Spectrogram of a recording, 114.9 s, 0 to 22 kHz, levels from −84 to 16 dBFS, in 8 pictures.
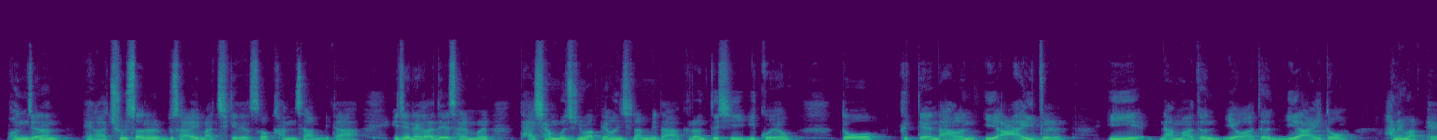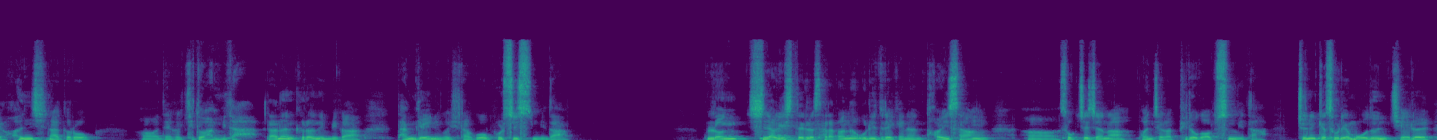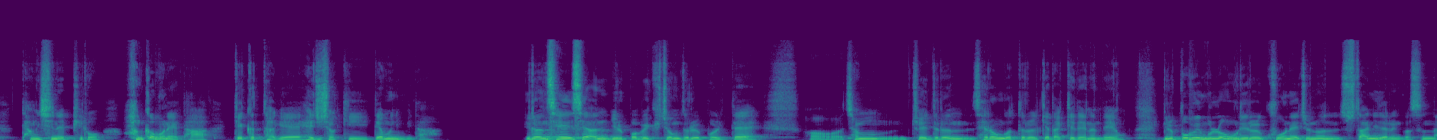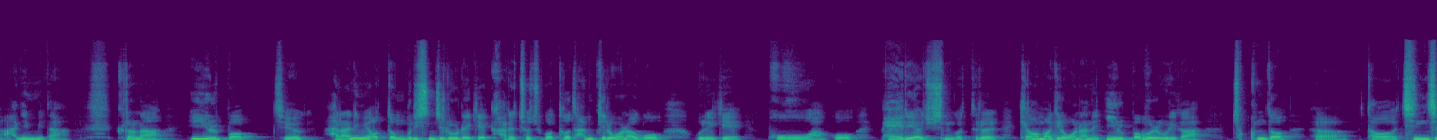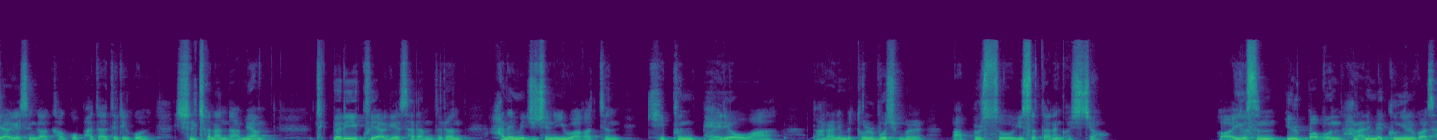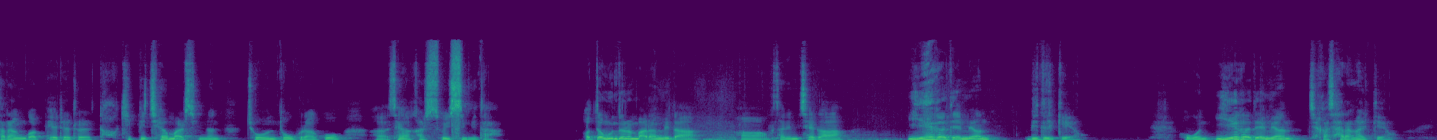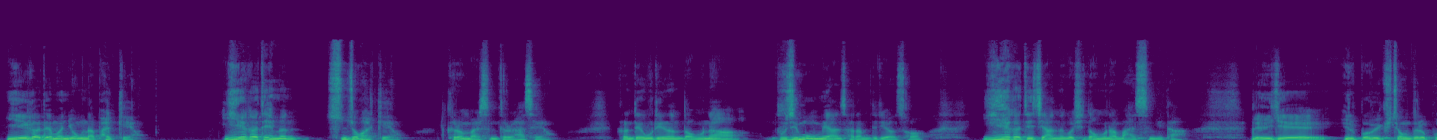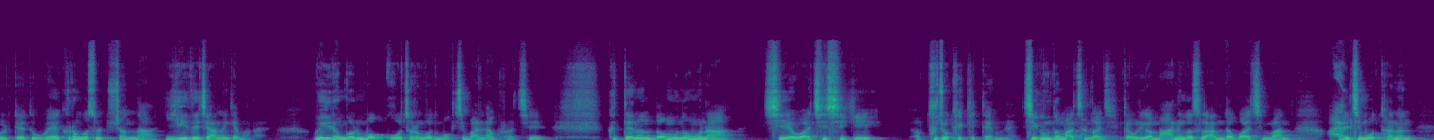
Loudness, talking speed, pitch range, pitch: -22 LUFS, 320 characters per minute, 95-140 Hz, 115 Hz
